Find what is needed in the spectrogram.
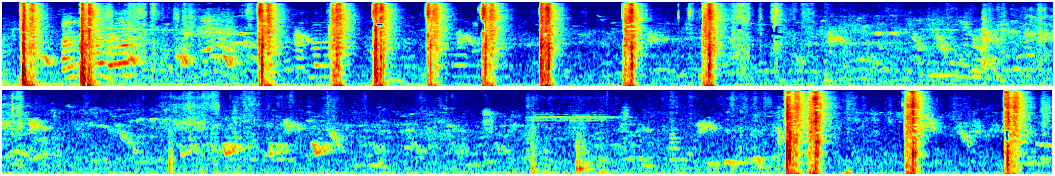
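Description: Pneumatic upholstery staple gun firing staples through leatherette into a wooden sofa frame: a quick series of about ten sharp shots, roughly three a second, then a pause and two or three more shots near the end.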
